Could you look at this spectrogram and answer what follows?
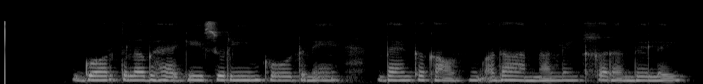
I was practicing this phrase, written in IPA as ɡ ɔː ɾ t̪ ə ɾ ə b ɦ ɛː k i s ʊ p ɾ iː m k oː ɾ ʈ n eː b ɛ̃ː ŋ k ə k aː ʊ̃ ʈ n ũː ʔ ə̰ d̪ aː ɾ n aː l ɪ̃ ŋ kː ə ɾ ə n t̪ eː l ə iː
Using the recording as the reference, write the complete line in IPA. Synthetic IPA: ɡ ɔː ɾ t̪ ə l ə b ɦ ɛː k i s ʊ p ɾ iː m k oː ɾ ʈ n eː b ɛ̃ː ŋ k ə k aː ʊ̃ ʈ n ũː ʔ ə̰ d̪ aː ɾ n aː l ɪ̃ ŋ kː ə ɾ ə n d̪ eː l ə iː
